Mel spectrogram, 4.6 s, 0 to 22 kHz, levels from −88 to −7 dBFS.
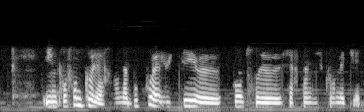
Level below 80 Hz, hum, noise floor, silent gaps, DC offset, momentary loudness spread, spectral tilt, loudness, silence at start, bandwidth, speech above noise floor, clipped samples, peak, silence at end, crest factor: -50 dBFS; none; -37 dBFS; none; under 0.1%; 9 LU; -10 dB/octave; -13 LUFS; 0.15 s; 3.8 kHz; 25 dB; under 0.1%; 0 dBFS; 0.05 s; 12 dB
